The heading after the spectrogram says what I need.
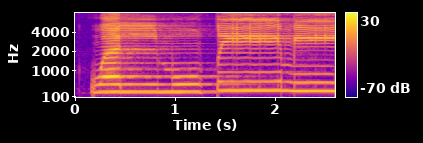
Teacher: Mi ini adalah mad tabi'i zahiri. Sebab huruf ya sukun didahului baris kasrah. Maka huruf mim kita panjangkan 2 harokat.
